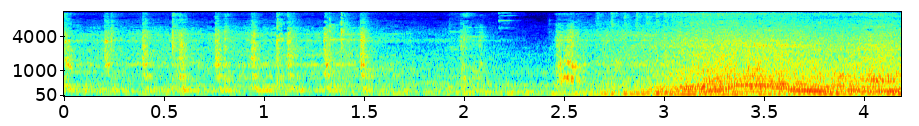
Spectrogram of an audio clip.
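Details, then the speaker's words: Wave CX 110 motorcycle after fitting a new cam chain tensioner; the old one had been installed backwards by the owner, spring ahead of the metal tube, and had rattled. Light clicks, then an even idle; the engine is now quiet. "Tahimik na po yung makina. Kasi po yung kaninang tensioner ay nabaliktad po ang kabit ng may-ari."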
